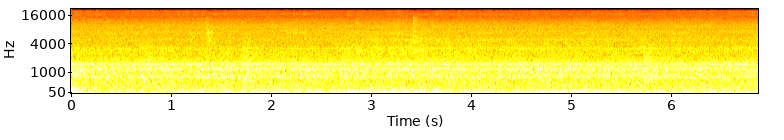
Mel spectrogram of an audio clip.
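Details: Hunter Reverse Aire Original ceiling fan on test: low steady motor hum, soft drone, no knocks or scraping; spins slowly, vibration noise noted; owner plans to oil it and suspects an internal problem, doubts it's the ground wire.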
